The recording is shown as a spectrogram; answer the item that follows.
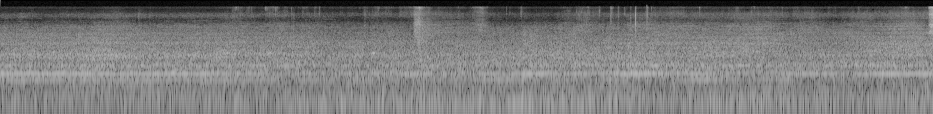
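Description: Steady industrial machine hum from the packaging plant: a constant drone with an unchanging mid-pitched whine over it, holding level throughout.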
